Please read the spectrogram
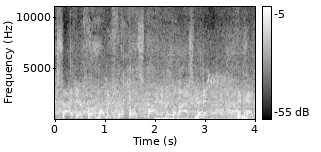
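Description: Ice hockey arena crowd noise with sharp knocks from play on the ice, under a man's broadcast commentary. A low thud comes about two seconds in.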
